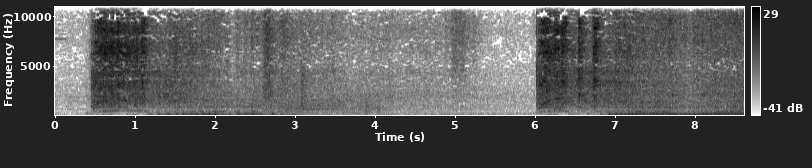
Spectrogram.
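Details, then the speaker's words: Yamaha Mio Soul GT (YMZ FI) scooter, unused for a week, after a dropped battery was charged and a dead fuel pump fixed: two long cranking bursts with the starter whirring before it catches and idles; hard starting. "Jadi motor ini sebenarnya udah seminggu nonggok, jadi ya hidupnya agak susah guys."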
